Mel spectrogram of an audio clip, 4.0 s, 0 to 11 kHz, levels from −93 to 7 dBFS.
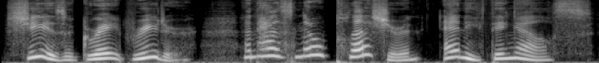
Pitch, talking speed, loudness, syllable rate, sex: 265 Hz, 180 wpm, -18 LUFS, 5.2 syllables/s, female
